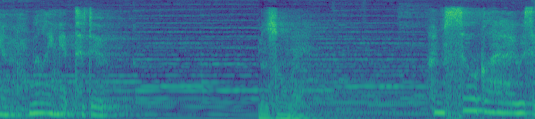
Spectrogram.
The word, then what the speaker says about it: Nozomi: never expressed anything and there it is i pronounce it nozomi because he's always saying no to her here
